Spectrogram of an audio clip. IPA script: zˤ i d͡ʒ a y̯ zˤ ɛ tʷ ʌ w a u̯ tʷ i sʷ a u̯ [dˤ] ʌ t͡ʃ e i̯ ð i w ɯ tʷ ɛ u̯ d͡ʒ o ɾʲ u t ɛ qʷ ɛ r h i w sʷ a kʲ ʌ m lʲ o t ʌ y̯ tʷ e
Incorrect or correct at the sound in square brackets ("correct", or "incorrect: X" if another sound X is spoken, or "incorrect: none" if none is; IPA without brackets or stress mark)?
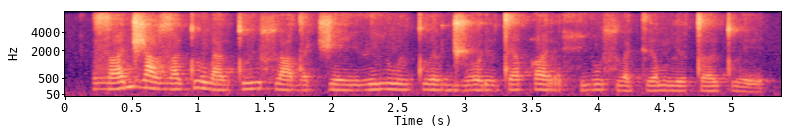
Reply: correct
